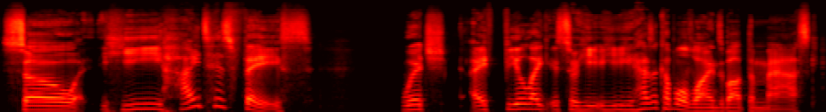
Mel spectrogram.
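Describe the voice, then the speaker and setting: A man's voice: fairly high pitch, sing-song, slow, clear, resonant tone, no room sound, studio quality. A man hosting a reaction video, musing aloud in casual, rambling, hesitant commentary.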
